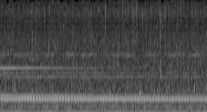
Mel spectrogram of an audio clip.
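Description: Tibetan singing bowl ringing out after a strike, its tones held and slowly fading with a slight waver, over a steady low drone and a faint sound of running water.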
